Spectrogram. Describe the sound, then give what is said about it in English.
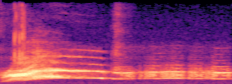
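A voice imitates a drowning cat with one strained, wailing cry. It slides upward at the start, then holds a high, slightly wavering pitch for about two seconds, loud and alone. “A cat drowning sounds like this.”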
